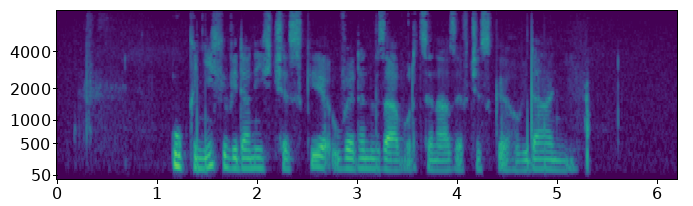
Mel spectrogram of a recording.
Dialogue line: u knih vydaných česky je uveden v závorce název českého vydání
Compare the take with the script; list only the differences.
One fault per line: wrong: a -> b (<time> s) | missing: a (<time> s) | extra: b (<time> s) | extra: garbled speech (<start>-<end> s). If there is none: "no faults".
no faults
